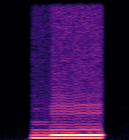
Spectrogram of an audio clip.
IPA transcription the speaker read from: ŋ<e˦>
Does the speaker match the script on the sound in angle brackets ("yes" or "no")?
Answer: yes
